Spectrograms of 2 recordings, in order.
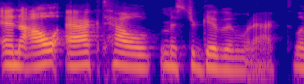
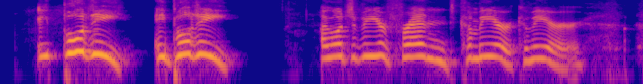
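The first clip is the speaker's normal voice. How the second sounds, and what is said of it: Put-on Irish accent. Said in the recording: “Let me do my Irish accent... if I butcher this accent”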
